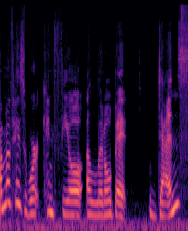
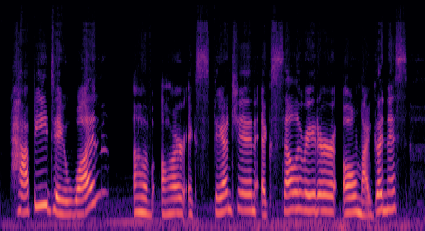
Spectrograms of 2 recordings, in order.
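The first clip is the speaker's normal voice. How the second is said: audible smile, overflowing energy, excited and bubbling; 2 semitones higher than usual. Speaker welcoming the audience to day one of the accelerator, excited, smiling voice. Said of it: "You can probably hear it in my voice".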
